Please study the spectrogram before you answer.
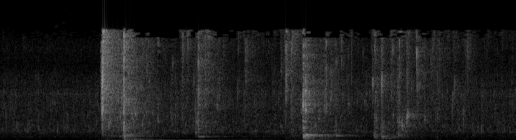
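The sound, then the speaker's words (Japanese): Water sloshing as feet are slowly lowered into a hot bath: three soft splashes with gentle trickling between them, quiet and unhurried, no talking. “腰をかけて、ゆっくりと、おみ足を湯につけてくださいませ。”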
